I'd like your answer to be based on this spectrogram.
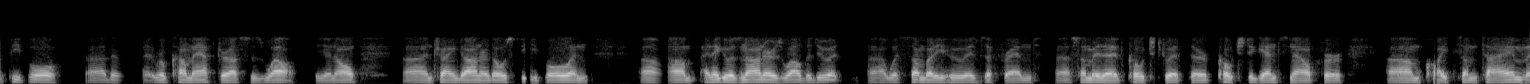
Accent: Canada; also born or lived in Fort Worth, Texas; I was born in Fort Worth, Texas, but born to some young parents that were in high school. So they put me up for adoption, and a couple of Canadian parents adopted me. They happened to be living in Texas at the time, and moved back to Canada when I was still a baby.

